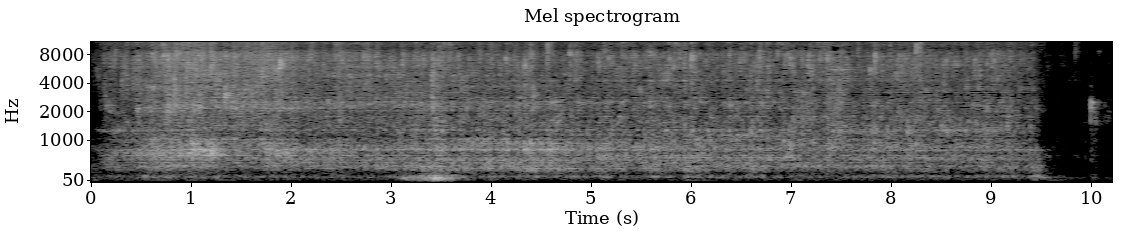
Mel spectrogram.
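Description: Kitchen mixer tap running steadily into the top reservoir of a plastic Brita filter jug, filling it with tap water. There is a dull low bump about three seconds in, and the water sound stops abruptly near the end.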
